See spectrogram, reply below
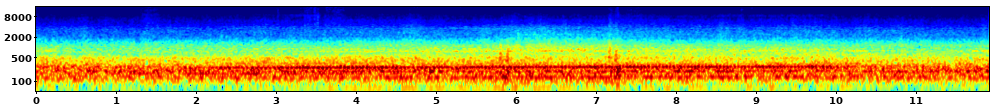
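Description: Steady engine running with a faint constant tone in the low-mid range riding over it, a whine of unknown origin.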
